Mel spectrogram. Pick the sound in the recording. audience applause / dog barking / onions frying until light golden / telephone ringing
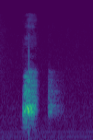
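dog barking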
